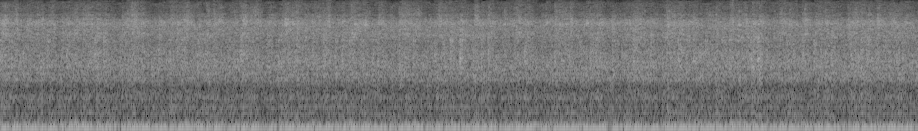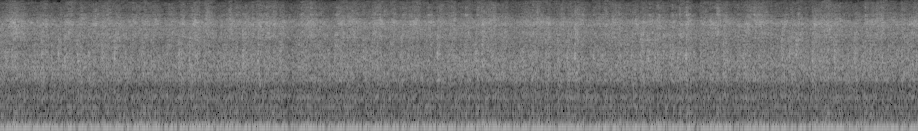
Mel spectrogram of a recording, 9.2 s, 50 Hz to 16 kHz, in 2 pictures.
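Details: Ultima GTR supercar with American V8 warming up after a jumper-pack start: steady deep drone at an elevated, even speed with no dips, idle sitting too high; fans pulling hot air, gauge reading only about 60 degrees.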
